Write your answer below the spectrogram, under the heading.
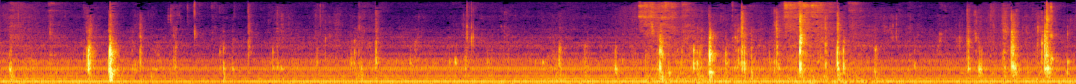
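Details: Salta, a large Belgian Malinois, gnawing a cow bone: scattered sharp cracks and crunches, with a few louder bursts of grinding near the end, over a steady low electrical hum.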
